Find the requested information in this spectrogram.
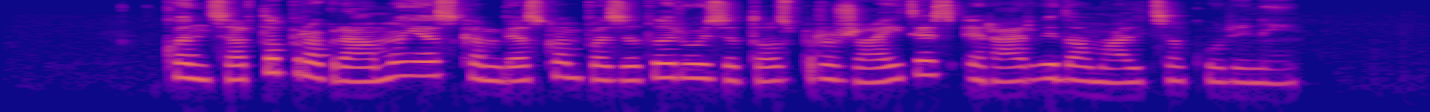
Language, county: Lithuanian, Alytus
